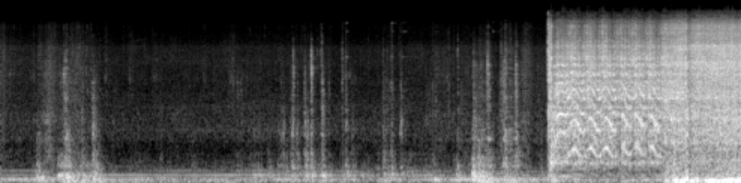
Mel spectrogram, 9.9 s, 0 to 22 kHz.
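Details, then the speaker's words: 1974 Plymouth Duster slant six with 904 transmission, sitting since 1987, fuel squirted in: quiet clunks, then the engine catches abruptly into a strong, steady fast idle, firing cleanly, no major leaks; radiator suspected holed, likely no coolant. "oh man you can't beat that oh that thing took right off not seeing any crazy leaks or anything"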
